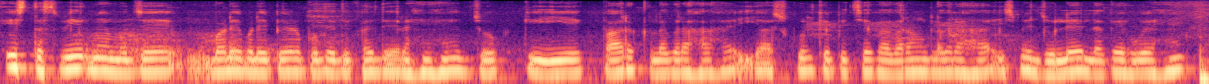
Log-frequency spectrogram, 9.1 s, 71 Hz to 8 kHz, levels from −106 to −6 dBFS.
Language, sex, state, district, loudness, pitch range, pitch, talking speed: Hindi, male, Rajasthan, Bikaner, -17 LUFS, 135-145 Hz, 140 Hz, 205 wpm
